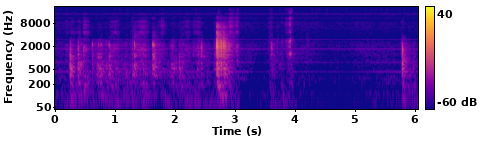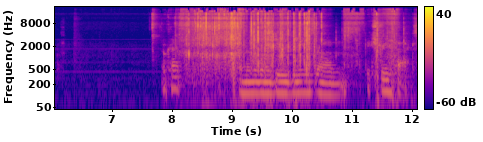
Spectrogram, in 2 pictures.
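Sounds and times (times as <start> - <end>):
packaging rustling: 8.0 - 12.0.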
